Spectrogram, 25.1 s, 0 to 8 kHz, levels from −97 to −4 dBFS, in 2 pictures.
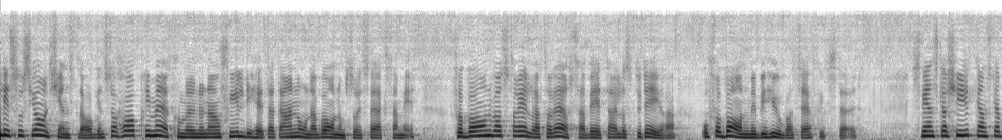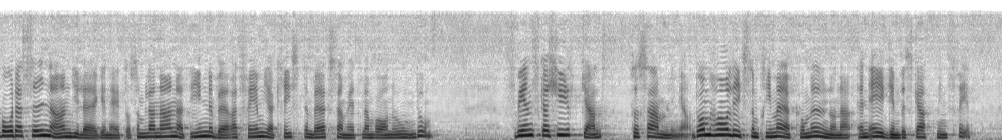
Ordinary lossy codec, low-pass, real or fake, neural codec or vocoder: none; 7.2 kHz; fake; codec, 24 kHz, 3.1 kbps, DualCodec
